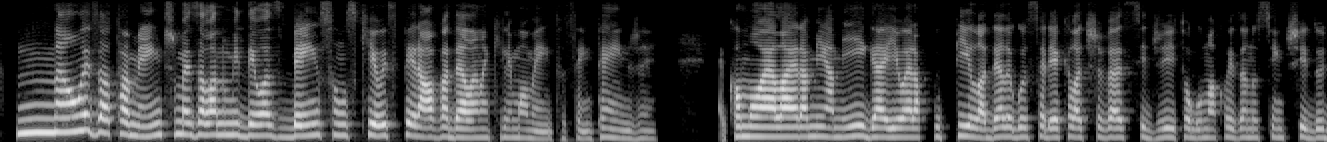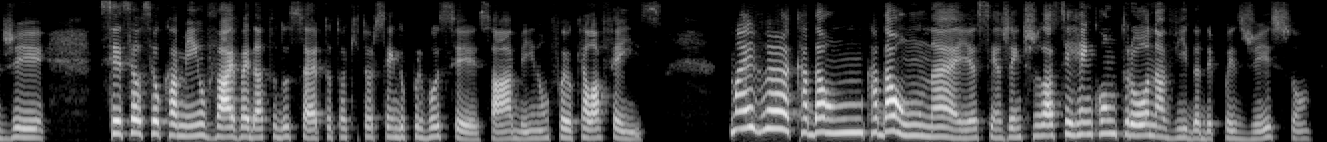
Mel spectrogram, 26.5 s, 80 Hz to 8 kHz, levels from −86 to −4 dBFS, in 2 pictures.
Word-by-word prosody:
Não 285 Hz, +3 st, +5 dB
exatamente, 245 Hz, -5 st, 0 dB
mas 245 Hz, -2 st, 0 dB
ela 240 Hz, 0 st, +4 dB
não 235 Hz, 0 st, -2 dB
me 235 Hz, 0 st, -1 dB
deu 225 Hz, +1 st, +1 dB
as 220 Hz, -4 st, -1 dB
bênçãos 225 Hz, +3 st, -2 dB
que 235 Hz, +1 st, -8 dB
eu 220 Hz, -1 st, +4 dB
esperava 205 Hz, -4 st, +1 dB
dela 180 Hz, -1 st, +2 dB
naquele 180 Hz, 0 st, -11 dB
momento, 160 Hz, -3 st, -9 dB
você 170 Hz, -, -15 dB
entende? 160 Hz, -1 st, -12 dB, 0.6 s
Eh, -, -, -15 dB
como 205 Hz, 0 st, +4 dB
ela 200 Hz, 0 st, +8 dB
era 200 Hz, 0 st, +4 dB
a -, -, 0 dB
minha 205 Hz, -1 st, -3 dB
amiga 195 Hz, 0 st, -1 dB
e 185 Hz, -, -2 dB
eu 190 Hz, -, 0 dB
era 185 Hz, 0 st, +1 dB
a -, -, -7 dB
pupila 195 Hz, 0 st, -3 dB
dela, 195 Hz, +3 st, -2 dB
eu 190 Hz, -, -6 dB
gostaria 190 Hz, -1 st, -4 dB
que 185 Hz, -, -23 dB
ela 190 Hz, -2 st, -1 dB
tivesse 185 Hz, 0 st, -6 dB
dito 180 Hz, +3 st, -9 dB
alguma 180 Hz, 0 st, -6 dB
coisa 185 Hz, 0 st, -9 dB
no 180 Hz, -1 st, -10 dB
sentido 180 Hz, -1 st, -9 dB
de: 180 Hz, +1 st, -4 dB, 0.5 s
"Se 265 Hz, -, +2 dB
esse 260 Hz, +2 st, +2 dB
é -, -, +8 dB
o 265 Hz, -, +3 dB
seu 260 Hz, -1 st, +2 dB
caminho, 225 Hz, -1 st, 0 dB
vai, 195 Hz, +1 st, +5 dB
vai 195 Hz, 0 st, -1 dB
dar 185 Hz, 0 st, -1 dB
tudo 195 Hz, +1 st, -8 dB
certo, 175 Hz, -2 st, -3 dB
eu -, -, -8 dB
tô 190 Hz, -, -11 dB
aqui 185 Hz, -, -18 dB
torcendo 195 Hz, -1 st, -7 dB
por 195 Hz, +1 st, -9 dB
você", 180 Hz, -6 st, -5 dB
sabe, 150 Hz, +1 st, -2 dB
e 160 Hz, -, -9 dB
não 165 Hz, +2 st, -10 dB
foi 180 Hz, -1 st, -3 dB
o -, -, -5 dB
que 170 Hz, +2 st, -7 dB
ela 175 Hz, +1 st, +2 dB
fez. 160 Hz, -6 st, -8 dB, 0.7 s
Mas 360 Hz, +3 st, +3 dB
é, 365 Hz, -2 st, +7 dB
cada 290 Hz, -2 st, +3 dB
um 280 Hz, +1 st, +1 dB
cada 290 Hz, +2 st, +6 dB
um, 225 Hz, -2 st, +1 dB
né, 200 Hz, -4 st, 0 dB
e 170 Hz, -, -3 dB
assim, 175 Hz, +2 st, -8 dB
a 175 Hz, -, -8 dB
gente 190 Hz, +2 st, -8 dB
já 220 Hz, 0 st, +2 dB
se 220 Hz, +3 st, -2 dB
reencontrou 245 Hz, -1 st, 0 dB
na 205 Hz, -3 st, -1 dB
vida 175 Hz, -2 st, -8 dB
depois 155 Hz, -1 st, -10 dB
disso, 155 Hz, 0 st, -11 dB
195 Hz, 190 wpm, -22 LUFS, 180-230 Hz, 0.7 s, ela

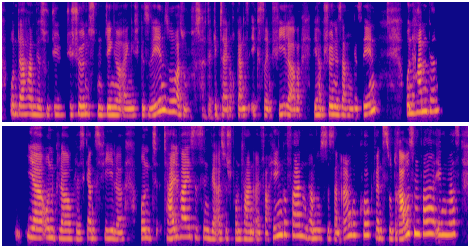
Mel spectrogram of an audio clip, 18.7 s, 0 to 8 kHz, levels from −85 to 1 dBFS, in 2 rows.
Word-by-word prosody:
und 215 Hz, 0 st, -5 dB
da 205 Hz, -1 st, +2 dB
haben 205 Hz, -1 st, -1 dB
wir 190 Hz, -2 st, -1 dB
so 185 Hz, 0 st, -7 dB
die 190 Hz, 0 st, -8 dB
die 195 Hz, -, -7 dB
schönsten 200 Hz, -1 st, -1 dB
Dinge 190 Hz, -2 st, +3 dB
eigentlich 175 Hz, 0 st, 0 dB
gesehen, 190 Hz, -, +3 dB
so. 270 Hz, -2 st, -1 dB
Also, 250 Hz, +9 st, -3 dB
was -, -, -2 dB
hei -, -, -13 dB
da -, -, -10 dB
gibt -, -, -6 dB
es -, -, -2 dB
ja 320 Hz, -, -1 dB
noch 330 Hz, 0 st, -12 dB
ganz 345 Hz, +2 st, -1 dB
extrem 180 Hz, -, -3 dB
viele, 200 Hz, +1 st, -2 dB
aber 160 Hz, 0 st, -3 dB, 0.2 s
wir 185 Hz, -, 0 dB
haben 175 Hz, -2 st, -1 dB
schöne 200 Hz, 0 st, +3 dB
Sachen 180 Hz, -2 st, -3 dB
gesehen 205 Hz, -, +1 dB, 0.6 s
und 225 Hz, +3 st, 0 dB
haben 275 Hz, +2 st, +5 dB
dann 280 Hz, +2 st, -2 dB, 0.8 s
j 315 Hz, -1 st, -14 dB
ja, 220 Hz, -4 st, +5 dB
unglaublich, 195 Hz, -4 st, -2 dB
ganz 205 Hz, -1 st, -2 dB
viele. 200 Hz, -4 st, -3 dB, 0.3 s
Und 210 Hz, -, -2 dB
teilweise 235 Hz, +3 st, +2 dB
sind 210 Hz, -1 st, -1 dB
wir, 185 Hz, -1 st, -2 dB
also, 185 Hz, +2 st, -4 dB
spontan 190 Hz, -1 st, -2 dB
einfach 170 Hz, -1 st, -7 dB
hingefahren 270 Hz, -, +1 dB
und 215 Hz, -, -8 dB
haben 200 Hz, +1 st, 0 dB
uns 200 Hz, 0 st, -2 dB
das 195 Hz, 0 st, -5 dB
dann 175 Hz, -1 st, -4 dB
angeguckt, 280 Hz, +4 st, -1 dB
wenn 210 Hz, -1 st, -1 dB
es 200 Hz, 0 st, +3 dB
so 195 Hz, -, -1 dB
draußen 305 Hz, -, +6 dB
war 315 Hz, 0 st, +5 dB
irgendwas. 295 Hz, 0 st, +1 dB
205 Hz, 185 wpm, -24 LUFS, 190-270 Hz, 0.8 s, draußen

